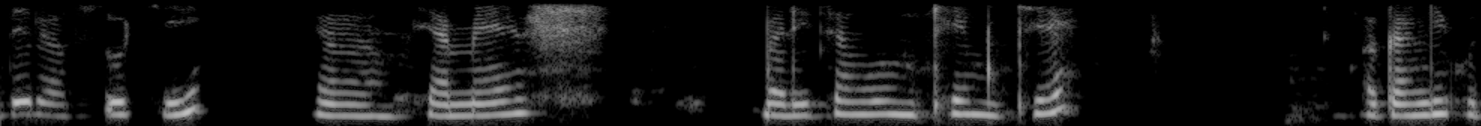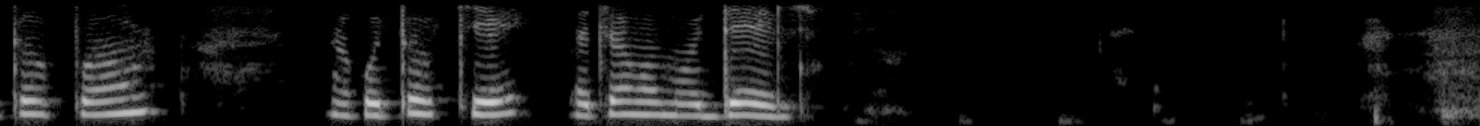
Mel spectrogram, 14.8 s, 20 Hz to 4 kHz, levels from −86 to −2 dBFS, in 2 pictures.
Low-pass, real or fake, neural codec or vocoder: 3.6 kHz; fake; codec, 44.1 kHz, 7.8 kbps, DAC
